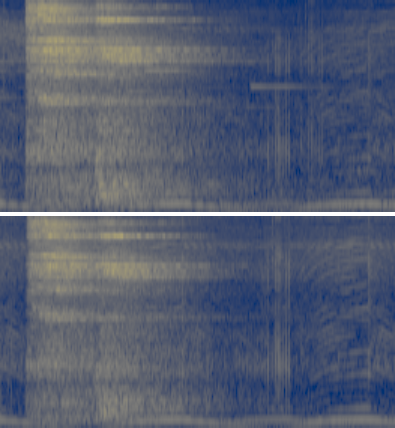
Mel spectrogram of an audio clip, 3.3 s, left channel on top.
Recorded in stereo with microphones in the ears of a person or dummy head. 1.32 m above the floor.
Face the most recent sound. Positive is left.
turn(degrees=80)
